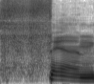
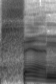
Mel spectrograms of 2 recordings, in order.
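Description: First: The word is said slowly and clearly. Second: The word is said quickly and blurred. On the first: The speaker calls it right. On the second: The speaker calls it wrong.

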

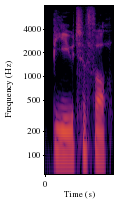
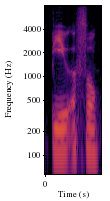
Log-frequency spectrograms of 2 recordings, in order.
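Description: First: The T in the middle is crisp. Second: The T in the middle is soft. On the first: "I won't say beautiful" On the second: "I'm still a soft T person. I'll say beautiful"

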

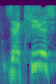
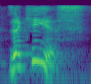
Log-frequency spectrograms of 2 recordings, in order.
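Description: First: The name is called out in a scolding tone. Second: The name is called out in a welcoming tone.

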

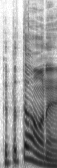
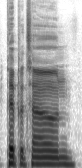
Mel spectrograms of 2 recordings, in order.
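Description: First: The name is said the Italian way. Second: The name is said the American way.

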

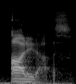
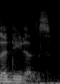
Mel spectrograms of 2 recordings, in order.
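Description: First: It is pronounced the German way. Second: It is pronounced the American way. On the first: "Everywhere in the world, it's Adidas" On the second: "America is the only one that says Adidas"

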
